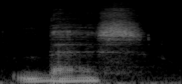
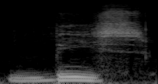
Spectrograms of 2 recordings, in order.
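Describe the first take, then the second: First: The first name's vowel sounds like 'eh'. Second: The first name's vowel sounds like 'ee'.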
